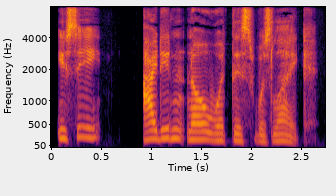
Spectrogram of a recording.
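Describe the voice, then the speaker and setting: A man voicing a shy, tender young woman in love, speaking softly and earnestly as in an audiobook. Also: fairly high pitch, animated, a little slow, dry recording, clean studio sound, voice pushed up. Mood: shy wonder. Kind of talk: audiobook character dialogue.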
